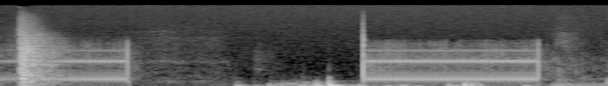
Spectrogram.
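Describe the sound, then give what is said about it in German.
Two long electronic ringback tones of an outgoing phone call to the Zillertal, each a steady buzzing tone lasting under a second, separated by a pause with faint low rustling or handling noise. “Und dann rufe ich da mal an.”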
